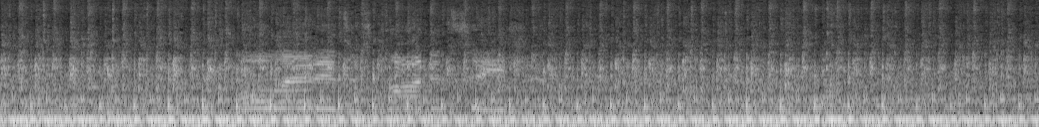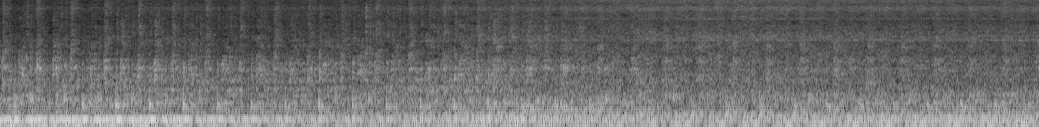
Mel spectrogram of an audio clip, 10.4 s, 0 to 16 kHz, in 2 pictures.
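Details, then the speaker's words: 1967 Ford F100 FE big-block V8, cold, choke off, after carburetor rebuild fixing a rich, leaking accelerator pump: steady, even idle with no misses or stumbles, only slight smoke from cold condensation; normal idle. "no more smoke pouring out this thing was smoking like crazy before cuz it was right running so rich it's smoking a little bit cuz of being cold"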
